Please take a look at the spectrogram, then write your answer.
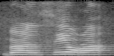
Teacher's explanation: സ ഉച്ചരിക്കുമ്പോൾ കുറച്ച് എയർ നമ്മുടെ പല്ലിൻ്റെ ഇടയിലൂടെ പുറത്ത് പോണ രീതിയിൽ വേണം ഉച്ചരിക്കാൻ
